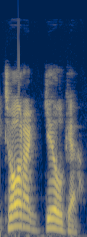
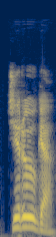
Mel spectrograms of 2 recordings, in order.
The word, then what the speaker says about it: Gilga: that now no t gilga or JGA jiruga if you want the Japanese remember they pronounce L's as RS and rs as L's or that sound anyway so noi hey I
